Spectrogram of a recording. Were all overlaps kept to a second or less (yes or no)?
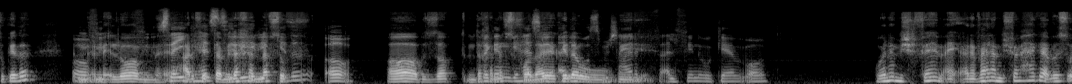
no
